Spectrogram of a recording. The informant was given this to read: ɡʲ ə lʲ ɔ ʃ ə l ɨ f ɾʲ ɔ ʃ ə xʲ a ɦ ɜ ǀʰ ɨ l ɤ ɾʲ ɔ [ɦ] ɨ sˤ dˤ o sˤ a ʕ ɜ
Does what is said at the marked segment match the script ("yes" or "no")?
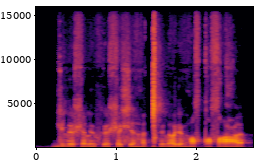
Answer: yes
